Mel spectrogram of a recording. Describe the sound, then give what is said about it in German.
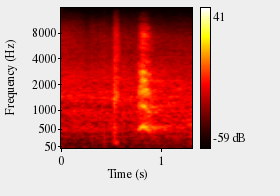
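A single short, sharp dog bark from a dog being teased into yapping, rising briefly out of steady background noise. “Kann ja ein bisschen mehr kläffen. Genau, Hundi ärgern.”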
